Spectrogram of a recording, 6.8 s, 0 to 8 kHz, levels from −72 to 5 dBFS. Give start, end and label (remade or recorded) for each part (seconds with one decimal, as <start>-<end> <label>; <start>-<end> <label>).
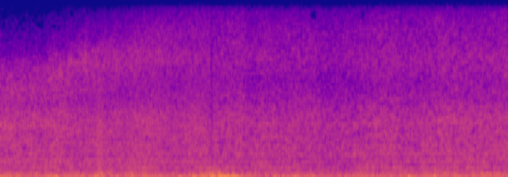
0.0-1.2 recorded; 1.2-2.9 remade; 2.9-6.8 recorded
